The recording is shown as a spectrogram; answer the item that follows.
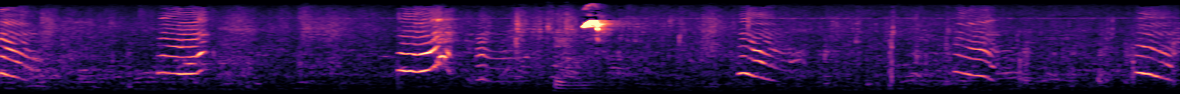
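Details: Hungry baby monkey Lucie crying for milk, foaming at the mouth: spaced bursts of wavering, harmonic-rich wails that slide up and down, with quieter faint sounds between cries.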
